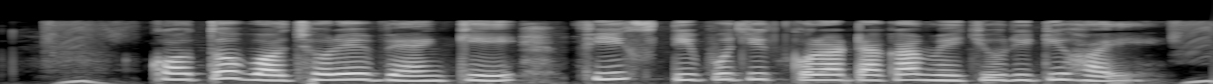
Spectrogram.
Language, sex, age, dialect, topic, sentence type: Bengali, female, 18-24, Rajbangshi, banking, question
